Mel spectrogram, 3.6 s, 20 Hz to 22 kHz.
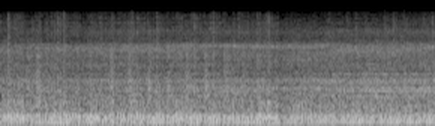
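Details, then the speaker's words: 1984 Dodge Ram D100 slant six at steady idle; faint quick tick on each firing pulse from an exhaust manifold leak at a broken stud, not an internal rod knock; engine judged good. "broken exhaust stud I knew about that exhaust is sitting there tapping that's actually what it is"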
